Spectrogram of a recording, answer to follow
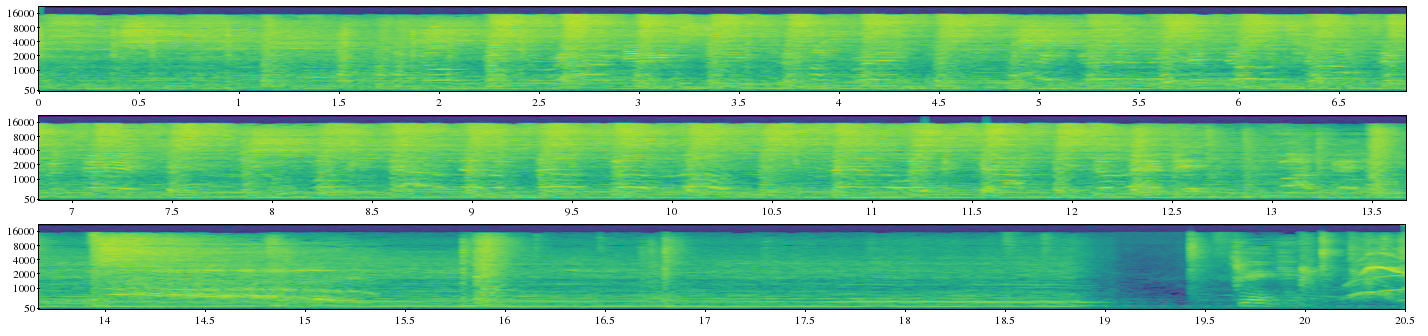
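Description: Live rock band playing loud electric guitar, bass guitar and drum kit. About two-thirds through, the drumming thins to a few hits and chords ring on, then the song stops suddenly near the end.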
